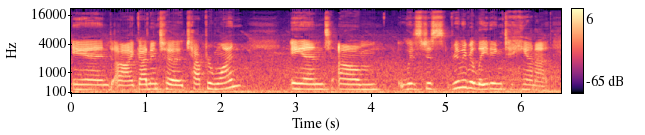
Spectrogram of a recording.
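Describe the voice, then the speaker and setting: Over noticeable background noise, a woman with a Southern US accent speaks at a fairly slow pace. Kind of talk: personal faith testimony to camera. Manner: soft-spoken, gentle.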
